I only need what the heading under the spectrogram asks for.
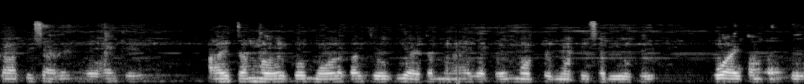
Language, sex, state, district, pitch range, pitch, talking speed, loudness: Hindi, male, Uttar Pradesh, Muzaffarnagar, 130-140 Hz, 135 Hz, 165 wpm, -18 LUFS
